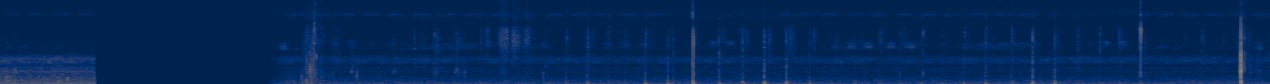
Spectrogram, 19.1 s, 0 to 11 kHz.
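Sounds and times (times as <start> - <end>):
faint clicks and taps: 4.6 - 19.0.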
